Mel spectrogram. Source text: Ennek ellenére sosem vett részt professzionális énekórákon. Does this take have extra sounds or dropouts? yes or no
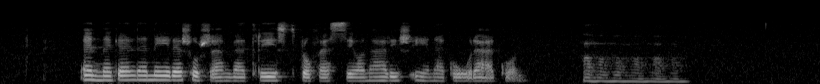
yes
